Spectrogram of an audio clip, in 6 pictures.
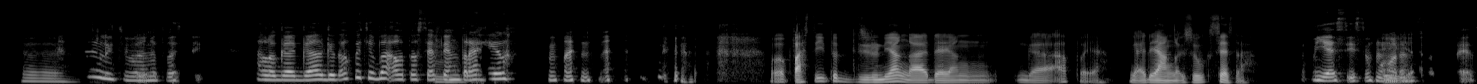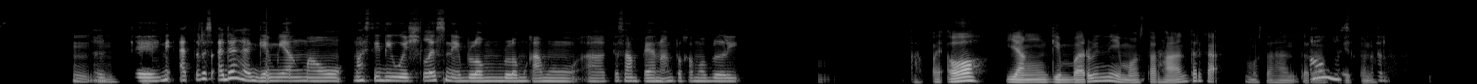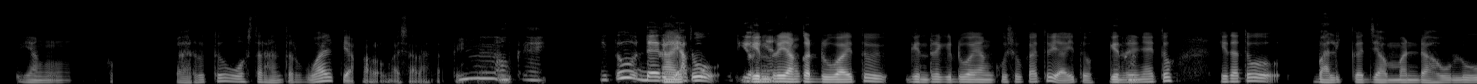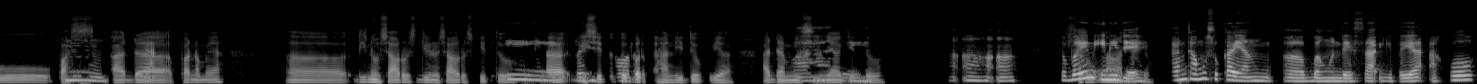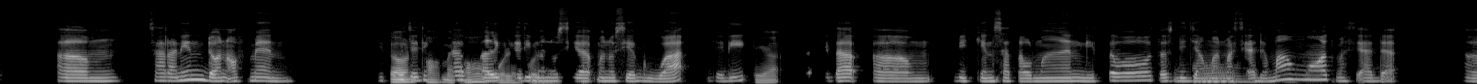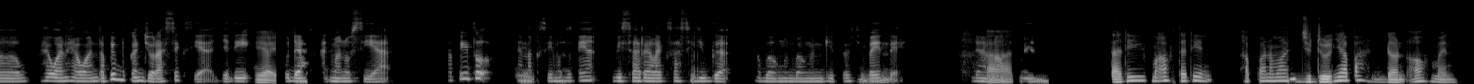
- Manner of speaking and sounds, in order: in English: "auto save"; laughing while speaking: "gimana?"; chuckle; laugh; laughing while speaking: "semua orang"; tapping; in English: "wishlist"; unintelligible speech; in English: "settlement"
- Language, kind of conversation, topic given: Indonesian, unstructured, Apa yang Anda cari dalam gim video yang bagus?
